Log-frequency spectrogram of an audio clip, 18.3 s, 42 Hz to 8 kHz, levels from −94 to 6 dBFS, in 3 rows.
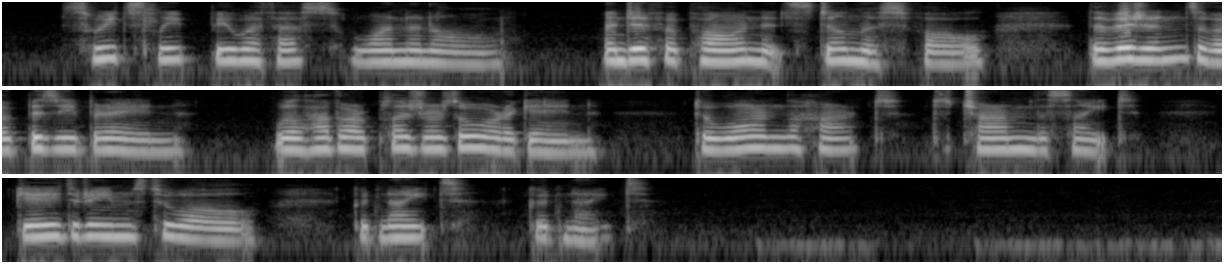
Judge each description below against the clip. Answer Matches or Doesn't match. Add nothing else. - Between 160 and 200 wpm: Doesn't match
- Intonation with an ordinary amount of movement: Doesn't match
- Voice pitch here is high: Matches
